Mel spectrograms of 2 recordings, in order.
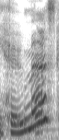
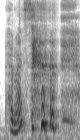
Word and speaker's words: hummus: I've got some humus I always want to say humus don't even know why I think it's cuz I'm from suffk and I've heard people say it like that so um yeah anyway off topic this is hummus I got two of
